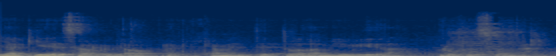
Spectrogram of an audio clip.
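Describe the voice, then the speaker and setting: A man's very deep, low voice with very wide pitch swings, amid noticeable background noise and audible room echo. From Colombia, Nariño (Pasto) and Putumayo. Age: 60s. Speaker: entrepreneur. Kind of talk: personal presentation video. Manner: halting, with fillers.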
